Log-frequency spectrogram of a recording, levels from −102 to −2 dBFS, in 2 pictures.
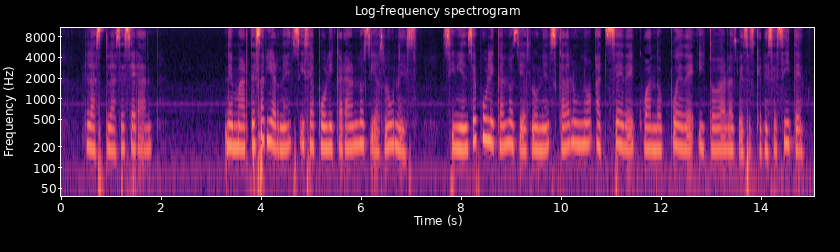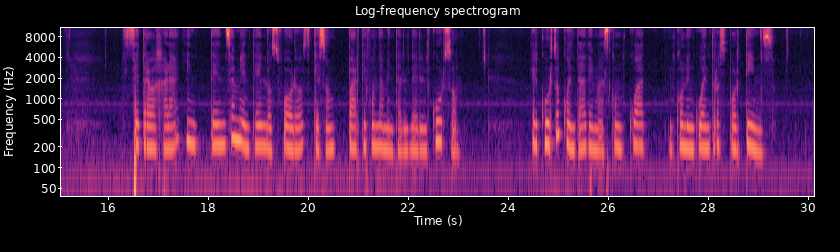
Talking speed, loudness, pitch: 105 wpm, -29 LUFS, 195 Hz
